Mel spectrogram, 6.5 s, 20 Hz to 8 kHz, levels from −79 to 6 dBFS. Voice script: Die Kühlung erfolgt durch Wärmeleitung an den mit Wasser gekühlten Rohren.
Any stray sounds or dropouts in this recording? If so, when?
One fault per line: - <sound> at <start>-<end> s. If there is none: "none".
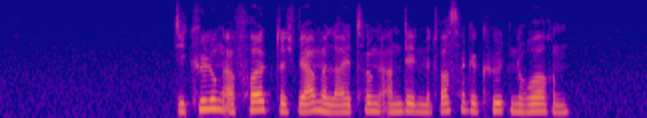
none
